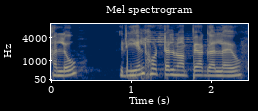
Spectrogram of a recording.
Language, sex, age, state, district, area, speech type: Sindhi, female, 30-45, Gujarat, Junagadh, urban, spontaneous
